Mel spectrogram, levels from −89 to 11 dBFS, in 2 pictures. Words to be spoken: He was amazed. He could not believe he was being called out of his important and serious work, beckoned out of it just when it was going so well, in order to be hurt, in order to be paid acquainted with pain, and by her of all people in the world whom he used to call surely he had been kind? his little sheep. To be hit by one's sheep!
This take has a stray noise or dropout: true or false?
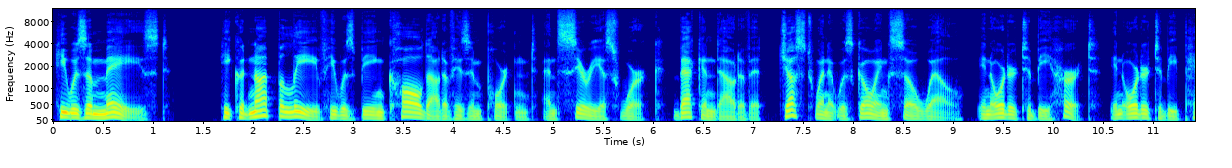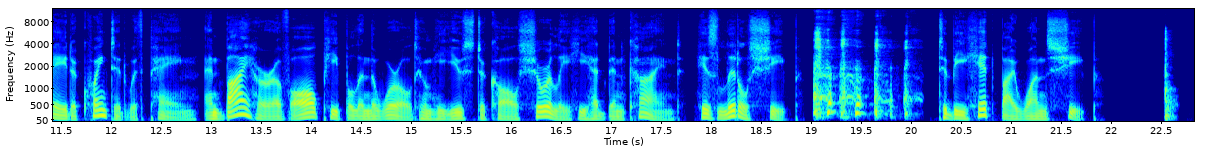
true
